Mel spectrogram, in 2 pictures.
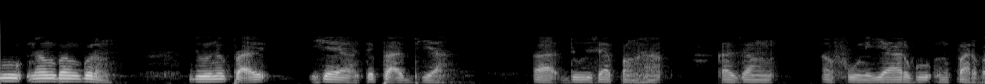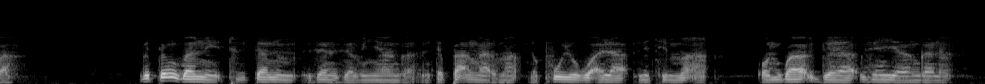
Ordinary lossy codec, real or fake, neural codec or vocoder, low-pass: MP3, 16 kbps; fake; codec, 16 kHz, 8 kbps, FreqCodec, larger model; 3.6 kHz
